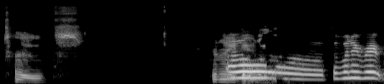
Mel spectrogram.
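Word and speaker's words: Toews: It's hard to know how to pronounce it. Her name, I think it's Taves or Toves.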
